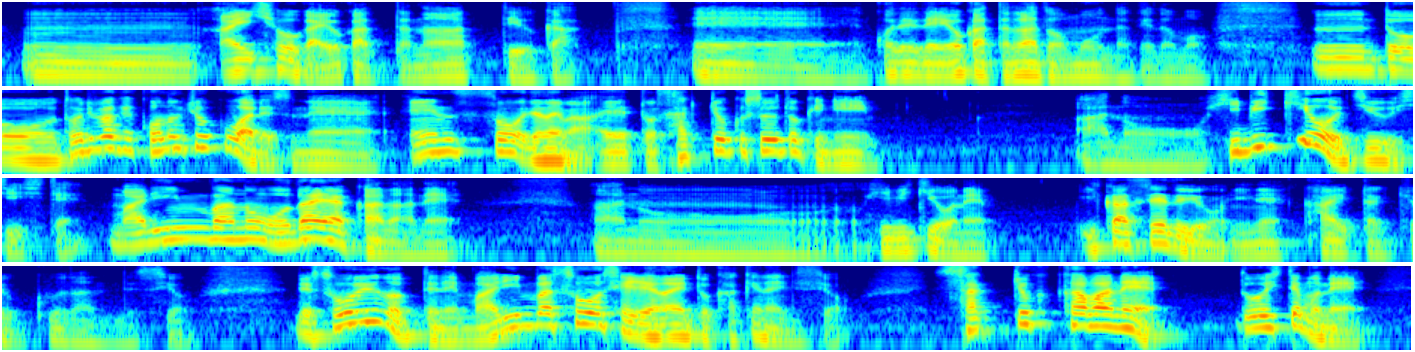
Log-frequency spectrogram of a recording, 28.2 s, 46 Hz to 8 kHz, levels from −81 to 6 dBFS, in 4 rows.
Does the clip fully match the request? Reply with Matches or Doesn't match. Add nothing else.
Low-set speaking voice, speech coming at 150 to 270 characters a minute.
Doesn't match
